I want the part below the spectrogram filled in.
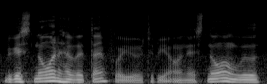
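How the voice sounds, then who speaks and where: Young male interview guest; gravelly, mellow-toned, earnest, stops and restarts mid-thought. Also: on the low side. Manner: reflective, earnest, halting with restarts and fillers. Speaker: interview guest, filmmaker and music producer. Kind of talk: casual interview talk.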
